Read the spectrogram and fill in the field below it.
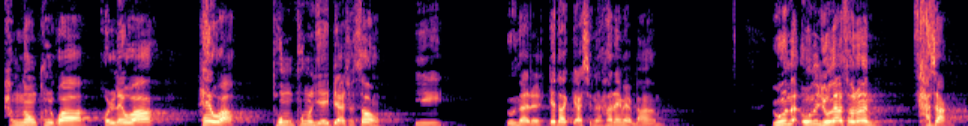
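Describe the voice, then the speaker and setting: A man preaching a sermon as pastor, telling a story with lively acted-out dialogue. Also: sits high. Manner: animated storytelling, acting out quoted dialogue. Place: church sanctuary. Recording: long hall reverb.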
